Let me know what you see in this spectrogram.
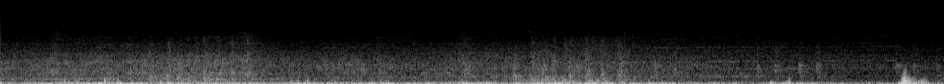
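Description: Merseyrail Class 508 third-rail electric multiple unit pulling away, with a steady rumble and irregular knocking of its wheels on the track. A short low thump comes near the end.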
